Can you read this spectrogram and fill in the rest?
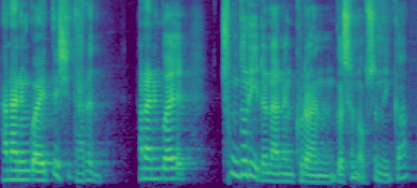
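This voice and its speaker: Guy pastor preaching hard, kinda high gravelly voice, keeps asking the congregation stuff. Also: lively intonation, fairly quick. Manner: impassioned, acts out complaints to God in raised voice; asks the congregation questions directly. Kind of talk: sermon.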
